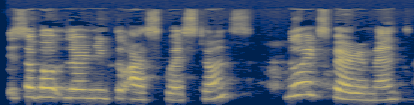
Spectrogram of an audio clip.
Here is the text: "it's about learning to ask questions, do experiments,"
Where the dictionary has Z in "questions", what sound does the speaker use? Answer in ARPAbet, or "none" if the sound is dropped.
S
